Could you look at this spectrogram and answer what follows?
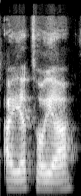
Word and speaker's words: Iyatoyah: visit my band camp it's ayatollah bandcamp i y a t-o-y-a-h is my name some people mis uh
